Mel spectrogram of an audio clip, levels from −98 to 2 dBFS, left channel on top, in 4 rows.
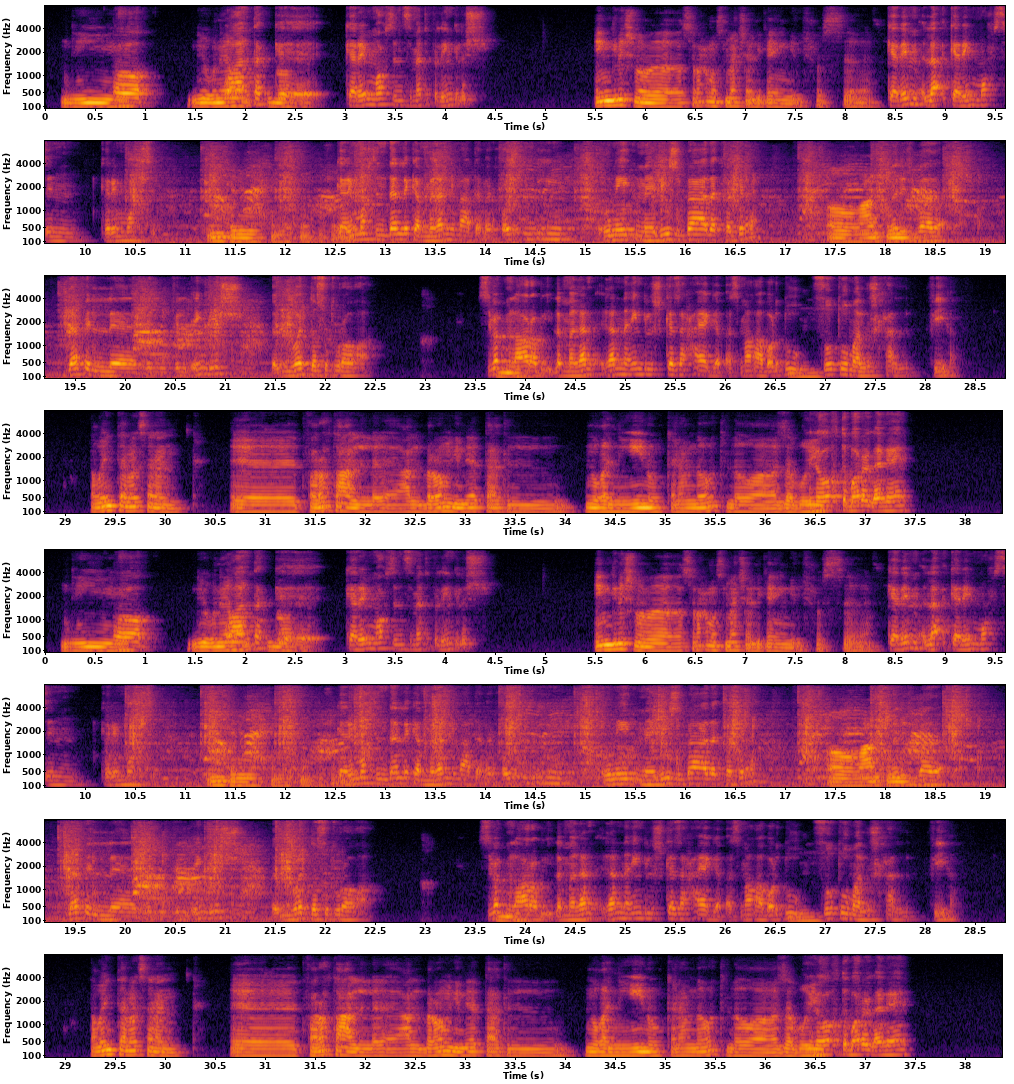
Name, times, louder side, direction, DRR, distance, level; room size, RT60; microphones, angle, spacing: voice 1, 0.2-0.8 1.4-2.5 5.5-8.3 11.2-12.6 17.4-18.4 23.7-24.0 26.6-26.9 29.3-30.2 30.7-36.6, left 1 dB, 5° right, 0.6 m, -23 dB
voice 2, 0.7-1.1 1.8-4.4 8.4-10.8 12.5-16.8 18.0-18.7 19.4-22.5 23.5-28.3 36.4-37.4, left 3 dB, 40° left, 0.7 m, -27 dB
sound 1, 10.2-22.2, right 3 dB, 40° right, 0.8 m, -31 dB
2.4 x 2.2 x 3.1 m
head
